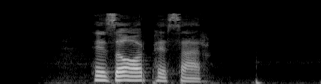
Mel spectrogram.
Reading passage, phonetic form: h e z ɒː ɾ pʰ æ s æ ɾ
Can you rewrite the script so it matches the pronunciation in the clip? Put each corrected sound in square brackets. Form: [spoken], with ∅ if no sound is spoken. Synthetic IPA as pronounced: h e z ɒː ɾ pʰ [e] s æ ɾ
